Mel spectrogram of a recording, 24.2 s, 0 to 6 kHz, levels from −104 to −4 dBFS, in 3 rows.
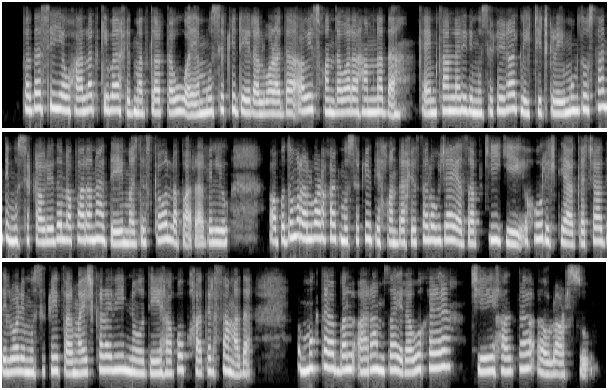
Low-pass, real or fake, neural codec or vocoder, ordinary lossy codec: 5.4 kHz; real; none; none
